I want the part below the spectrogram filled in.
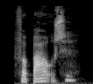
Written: forbavse

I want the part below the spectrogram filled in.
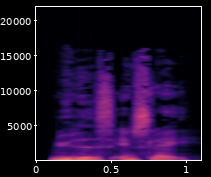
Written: nyhedsindslag

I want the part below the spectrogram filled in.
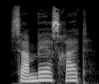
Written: samværsret

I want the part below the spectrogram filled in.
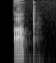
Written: op

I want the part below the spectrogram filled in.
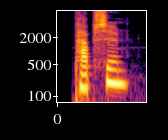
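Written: papsøn

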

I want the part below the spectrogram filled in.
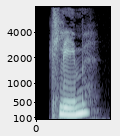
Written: klemte

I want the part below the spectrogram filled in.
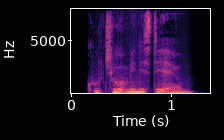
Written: kulturministerium

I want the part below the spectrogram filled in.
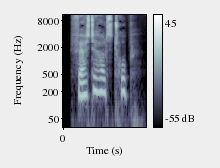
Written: førsteholdstrup

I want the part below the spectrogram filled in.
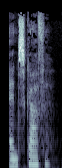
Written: anskaffe

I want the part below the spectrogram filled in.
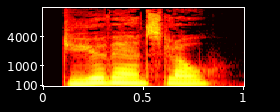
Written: dyreværnslov

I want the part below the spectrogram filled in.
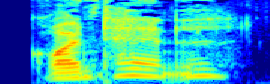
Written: grønthandler

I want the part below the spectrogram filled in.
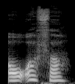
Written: overfor

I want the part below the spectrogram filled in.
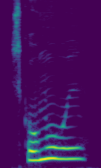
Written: skomode

